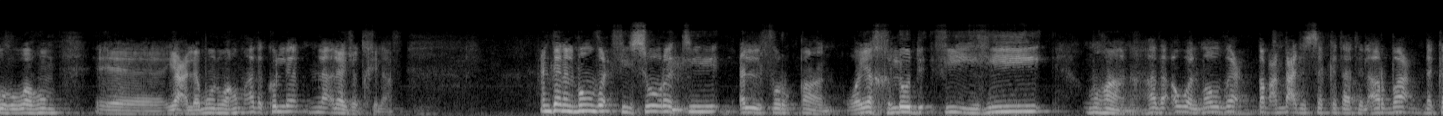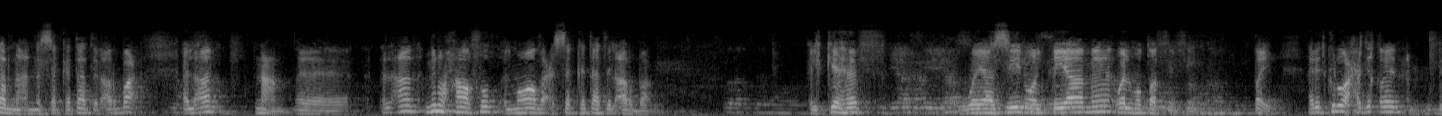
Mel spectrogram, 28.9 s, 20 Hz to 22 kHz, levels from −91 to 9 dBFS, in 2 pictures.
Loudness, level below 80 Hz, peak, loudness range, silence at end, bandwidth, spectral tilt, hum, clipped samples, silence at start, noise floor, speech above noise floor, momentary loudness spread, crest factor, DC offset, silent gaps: -31 LUFS; -60 dBFS; -10 dBFS; 8 LU; 0 s; 9.4 kHz; -6 dB/octave; none; under 0.1%; 0 s; -61 dBFS; 30 dB; 16 LU; 20 dB; under 0.1%; none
